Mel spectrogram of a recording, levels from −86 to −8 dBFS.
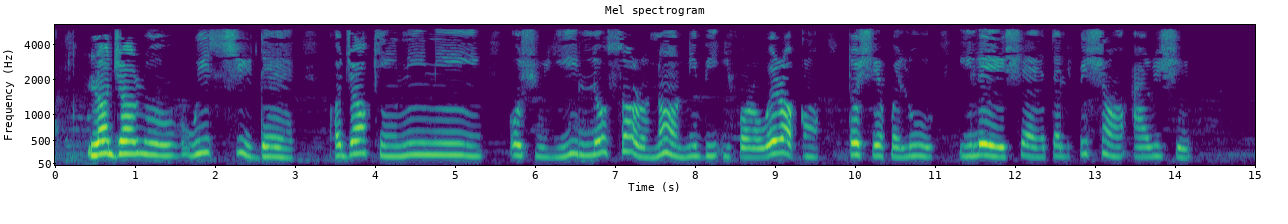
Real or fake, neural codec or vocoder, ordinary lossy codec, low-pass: real; none; MP3, 24 kbps; 5.4 kHz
